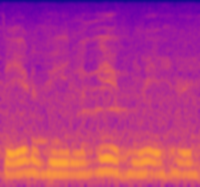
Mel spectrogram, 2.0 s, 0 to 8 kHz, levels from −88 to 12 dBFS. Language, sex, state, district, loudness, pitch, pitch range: Hindi, male, Uttar Pradesh, Lucknow, -13 LUFS, 140 Hz, 140-150 Hz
